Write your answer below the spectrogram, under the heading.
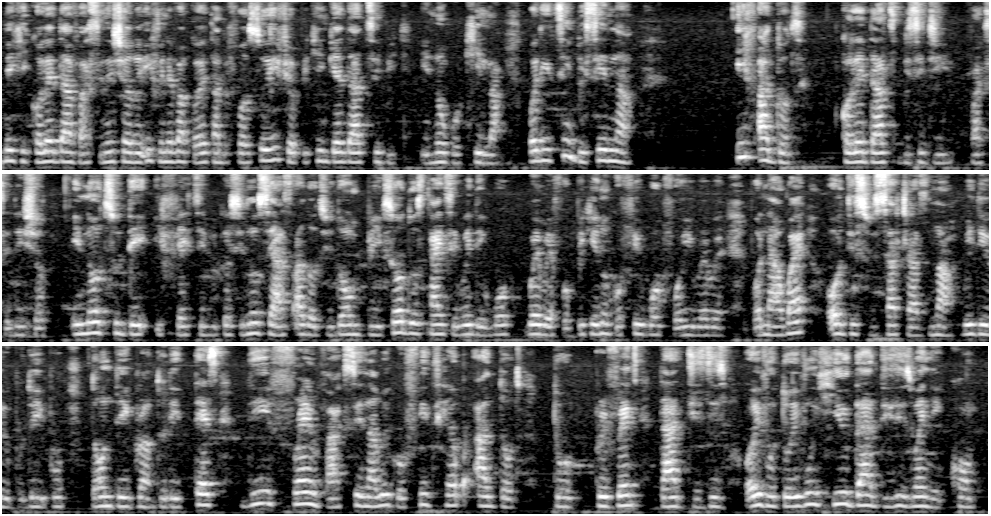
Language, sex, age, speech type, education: Nigerian Pidgin, female, 15-29, spontaneous, primary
